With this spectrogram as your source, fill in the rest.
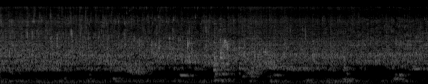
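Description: Marinated chicken in garlic paste and yogurt fries in a pan with a steady, soft sizzle and crackle, some light stirring scrapes, and no talk.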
